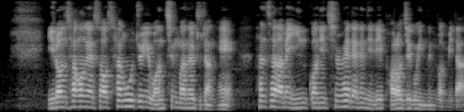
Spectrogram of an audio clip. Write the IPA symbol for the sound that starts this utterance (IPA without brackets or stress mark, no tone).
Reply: i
